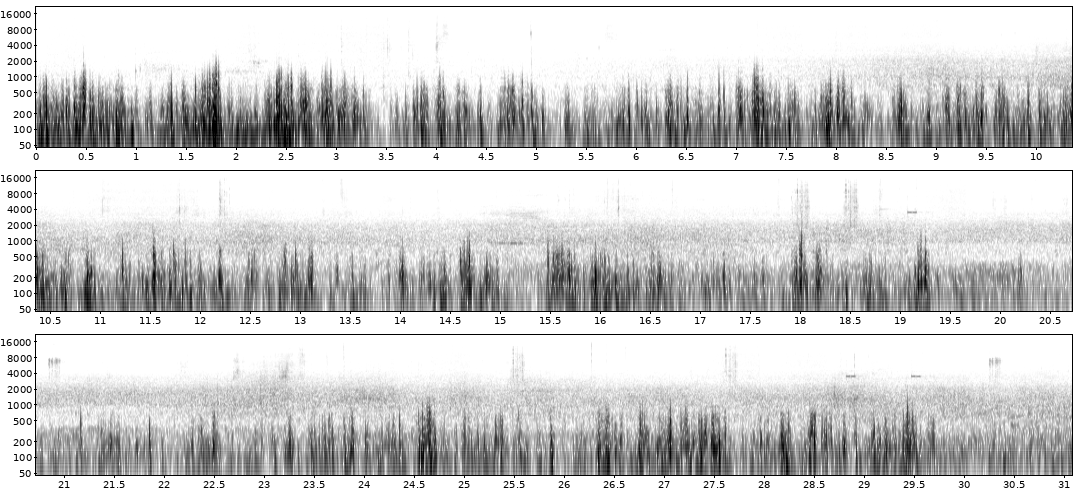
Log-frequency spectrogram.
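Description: Wind buffeting the microphone: a low, gusty rumble, heaviest in the first three seconds, with a few faint clicks.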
